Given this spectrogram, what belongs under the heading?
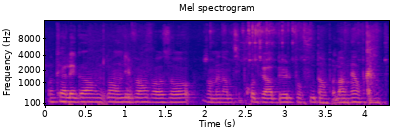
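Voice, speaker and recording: A man's voice: medium pitch, completely flat delivery, fast talker. Playful male vlogger over background noise. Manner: playful, mischievous. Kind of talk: casual vlog chat.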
